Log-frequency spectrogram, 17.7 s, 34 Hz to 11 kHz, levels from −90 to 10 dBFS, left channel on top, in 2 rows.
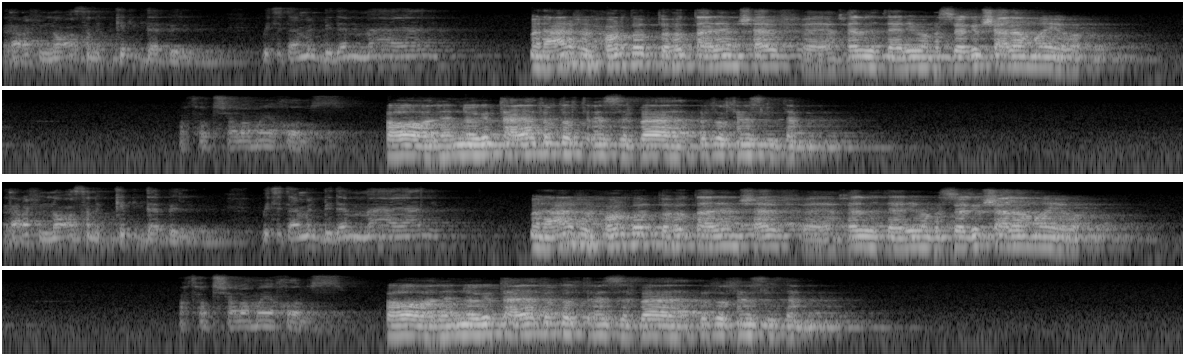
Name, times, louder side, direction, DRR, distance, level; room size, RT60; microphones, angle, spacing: voice 1, 0.0-1.5 1.9-3.3 10.2-11.4, right 2 dB, 45° right, 2 dB, 3.3 m, -35 dB
voice 2, 4.0-8.1 11.7-15.0, left 1 dB, 40° left, 3 dB, 4.0 m, -23 dB
30.0 x 21.5 x 8.2 m, 1.2 s
head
